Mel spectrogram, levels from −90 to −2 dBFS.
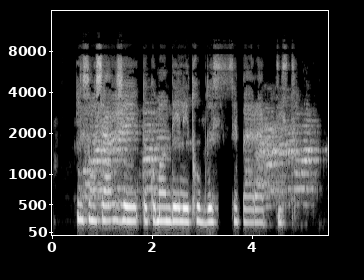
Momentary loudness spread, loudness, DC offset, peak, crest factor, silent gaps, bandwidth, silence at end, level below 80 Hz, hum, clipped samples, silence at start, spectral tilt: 12 LU; -15 LUFS; under 0.1%; 0 dBFS; 14 dB; none; 9.4 kHz; 0.2 s; -66 dBFS; none; under 0.1%; 0.5 s; -3.5 dB/octave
